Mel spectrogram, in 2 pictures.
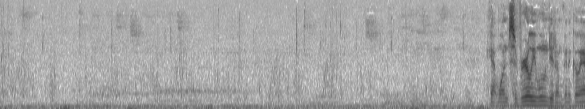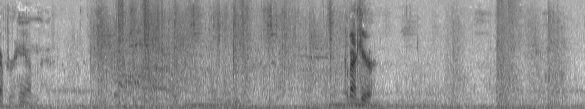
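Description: A low, steady underwater rumble drones.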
